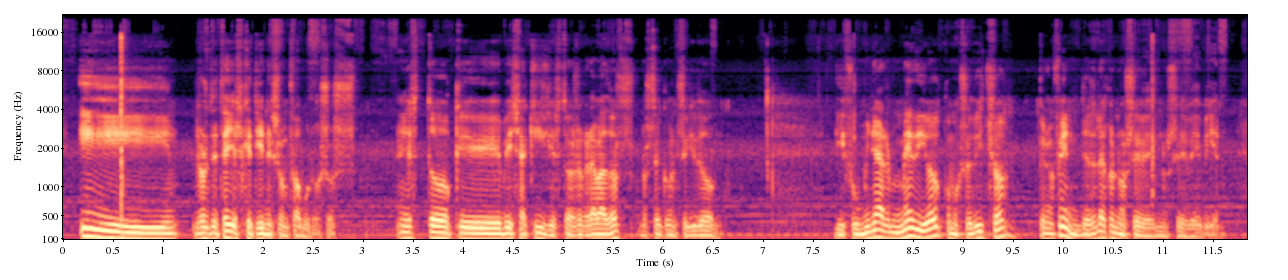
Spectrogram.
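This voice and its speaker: A man's very deep, low voice with very wide pitch swings at a moderate pace, music playing in the background. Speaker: airgun replica reviewer. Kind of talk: product review.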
